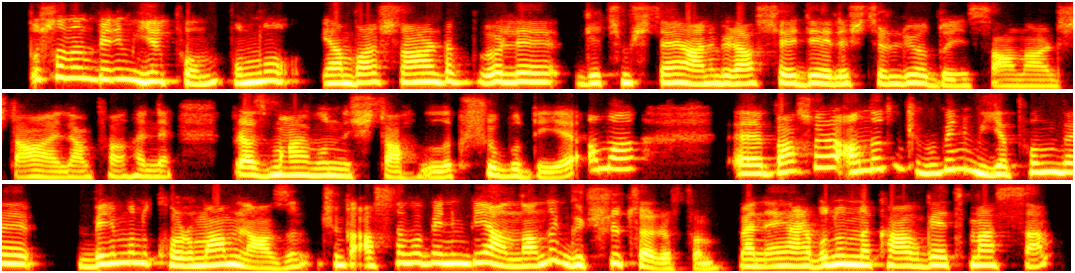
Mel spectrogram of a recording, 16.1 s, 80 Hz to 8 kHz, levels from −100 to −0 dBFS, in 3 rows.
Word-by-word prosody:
bu - - -3
sanırım 365 -1 -1
benim 330 0 +1
yapım. 260 -3 +2
Bunu, 265 +4 +3
yani, 230 0 +3
başlarda, 250 +1 +1
böyle, 255 +1 +2
geçmişte, 230 +2 -2
yani, 215 -3 +3
biraz 215 0 0
şey 220 -3 0
diye 225 -1 +3
eleştiriliyordu 210 -1 -3
insanlar 160 -1 -7
da, - - -10
işte, 155 - -11
ailem 155 -1 -5
falan, 160 - -11
hani, 165 -2 -9 0.3
biraz 205 -3 +1
maymun 205 -2 +1
iştahlılık, 155 -2 -6
şu, 205 -5 -4
bu 175 -4 -7
diye 145 0 -5
ama, 365 +2 -1 0.5
eee, 245 -1 +3
ben 275 - +4
sonra 410 +7 0
anladım 365 +8 -1
ki 265 - -4
bu 245 - 0
benim 340 -5 +2
yapım 250 +5 +2
ve 260 -2 +1 0.2
benim 250 +9 +3
bunu 290 -2 +1
korumam 235 0 +3
lazım. 165 - -4
Çünkü 235 -2 -1
aslında 280 +7 -2
bu - - -1
benim 270 -1 +6
bir 290 - 0
yandan 210 -5 +2
da - - -4
güçlü 245 +2 0
tarafım. 145 - -4
Ben 195 0 0
eğer 200 +1 -1
bununla 235 0 +6
kavga 210 -1 0
etmezsem 225 -3 -2
230 Hz, 200 wpm, -13 LUFS, 200-265 Hz, 0.5 s, benim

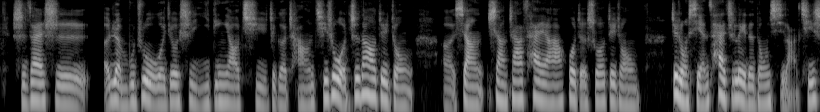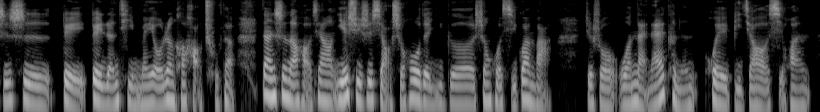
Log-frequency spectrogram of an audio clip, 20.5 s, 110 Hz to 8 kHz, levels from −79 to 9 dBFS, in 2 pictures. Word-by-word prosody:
实 155 - 0
在 170 -1 +3
是 150 -6 -1 0.2
忍 165 -5 0
不 160 - -3
住， 165 -2 +2
我 145 -1 -2
就 160 +3 -1
是 160 +1 -1
一 145 +1 -8
定 160 0 -4
要 145 -2 -3
去 140 -1 +1
这 150 - -7
个 140 -2 -5
尝。 140 +3 -6
其 185 +4 +1
实 200 - +1
我 195 - +5
知 200 - +2
道 205 -3 +4
这 180 -2 +2
种， 140 -4 -4 0.3
呃， 135 -2 -10
像 145 +4 +3
像 185 -5 +4
榨 180 +1 0
菜 180 -1 0
啊， 155 0 -2
或 180 +2 0
者 - - -3
说 160 +1 -2
这 165 0 -1
种 140 -3 -6 0.4
这 225 - +8
种 175 -6 +6
咸 155 -2 +2
菜 210 +6 +3
之 180 0 -2
类 175 -3 +5
的 150 -1 -2
东 150 +1 -4
西 - - +3
啦， - - -8
其 170 - +1
实 170 -2 +2
是 160 -2 +1
对 145 -8 +1
对 175 -3 +6
人 150 +1 -1
体 170 -4 -4
没 145 +1 -4
有 145 -3 0
任 180 +2 +2
何 165 - -3
好 - - -4
处 - - -3
的。 - - -6 0.3
但 205 -3 +5
是 200 0 +4
呢， 160 -4 +2
好 160 - -4
像 165 -3 -2
也 175 +3 +5
许 185 -4 +4
是 175 +2 +1
小 170 - +1
时 145 - +2
候 180 +1 +2
的 160 -2 0
一 145 +2 -9
个 150 0 -4
生 165 +1 -2
活 160 -3 -4
习 145 -1 -1
惯 180 -4 0
吧， 140 - -5 0.4
就 155 - -5
说 140 -3 -4
我 150 0 -2
奶 165 - -1
奶 155 +10 +1
可 195 -5 -5
能 135 +1 -8
会 150 -6 -1
比 135 - -9
较 135 -2 -3
喜 135 - +4
欢 140 -2 -7
155 Hz, 260 characters per minute, -24 LUFS, 145-175 Hz, 0.4 s, 这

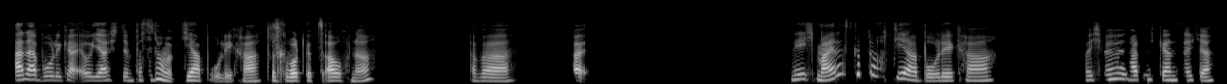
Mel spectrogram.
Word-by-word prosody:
Anabolika, 205 -4 +3
oh 180 - -2
ja, 180 +1 +2
stimmt. 180 -1 -9
Was 195 - -10
sind 215 +4 -8
nochmal 195 -10 +2
Diabolika, 165 -4 +1
das 185 - -3
ge 170 - -4
Wort 175 - +6
gibt's 175 - -5
auch, 170 0 +5
ne? 160 +10 -2 0.9
Aber, 165 0 +1 0.6
a - - +6 2.1
Ne, 230 +3 -2
ich 240 -1 -9
meine, 185 - +5
es - - -17
gibt 485 -2 -2
auch 385 -3 -6
Diabolika, 180 - 0 0.9
aber 200 - -6
ich 205 - -11
bin 235 +2 -1
mir 255 -2 -2
grad 205 -1 +1
nicht 225 - -10
ganz 200 0 +1
sicher. 185 -3 0
185 Hz, 150 wpm, -25 LUFS, 175-215 Hz, 2.1 s, Wort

